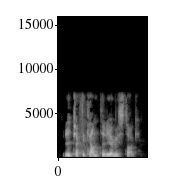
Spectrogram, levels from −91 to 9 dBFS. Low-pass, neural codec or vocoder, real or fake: 7.2 kHz; none; real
